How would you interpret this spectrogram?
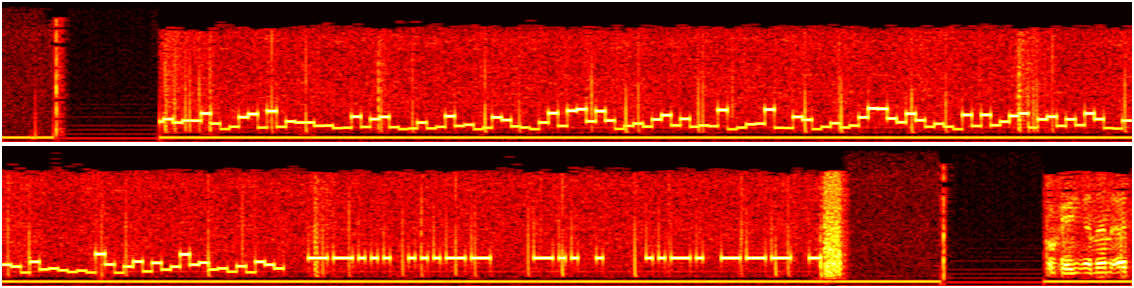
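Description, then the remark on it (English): A radio fox-hunt transmitter beacon, heard on a handheld radio, plays a fast warbling sequence of electronic tones, then switches to steady, evenly keyed beeps, all over a constant low electrical hum. “I'm going to plug in the the device here, and this is what the Fox might sound like if we use it.”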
